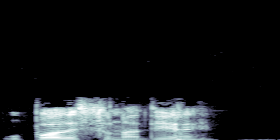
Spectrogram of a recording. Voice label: say again, occitan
